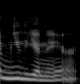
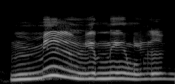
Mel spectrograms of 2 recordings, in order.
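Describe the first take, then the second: First: Said in the usual way. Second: "Millionaire" dragged out and garbled, tongue stuck on the l; struggling pronunciation. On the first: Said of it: "So today I am better". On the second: Shown as a demonstration. Streamer re-enacts failing on stream, "Millionaire" mangled and drawn out. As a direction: fumble "Millionaire" slowly and loudly, stretching the l sounds. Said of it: "I couldn't pronounce it that time".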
